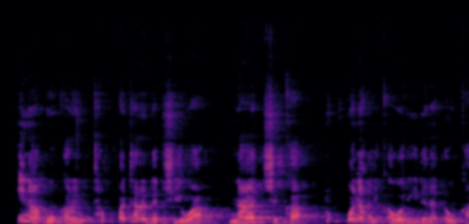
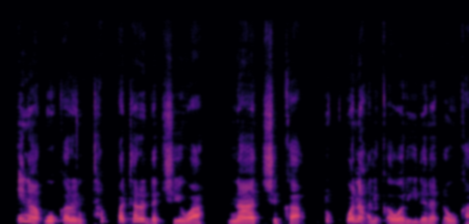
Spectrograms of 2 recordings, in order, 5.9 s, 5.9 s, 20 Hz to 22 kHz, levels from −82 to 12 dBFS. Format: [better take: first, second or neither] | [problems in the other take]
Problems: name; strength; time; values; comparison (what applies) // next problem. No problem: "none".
second | room echo; dies away in 0.8 s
